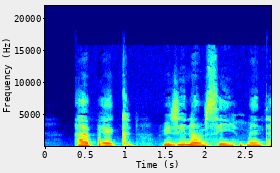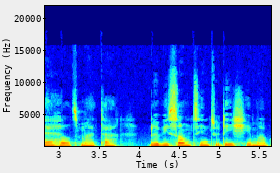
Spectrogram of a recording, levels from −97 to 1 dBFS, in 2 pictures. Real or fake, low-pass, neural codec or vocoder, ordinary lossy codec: real; 19.8 kHz; none; AAC, 48 kbps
